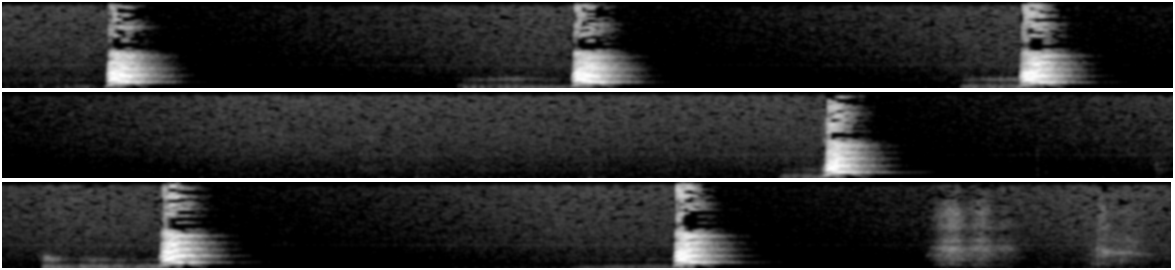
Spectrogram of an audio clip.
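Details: Cavalier King Charles Spaniel barking: seven sharp, single barks spaced roughly two to three seconds apart, each sometimes preceded by a soft low huff, over a quiet background.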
